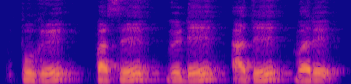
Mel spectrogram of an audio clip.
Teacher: இந்தந்த எழுத்துக்களை தொடர்ந்து குற்றியல் உகர எழுத்துக்கள், அதாவது குசுடுதுபுரு வந்து வந்திருக்கு. இந்த மாதிரி தனிக்குறிலை அடுத்து குற்றியலுகிற எழுத்துக்கள் வந்ததுன்னா இந்த எழுத்துக்கள் வந்து தன்னுடைய ஒரு மாத்திரை அளவுக்கு முழுமையா தான் ஒலிக்கும்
